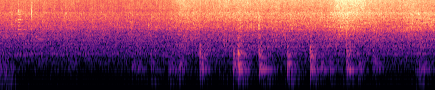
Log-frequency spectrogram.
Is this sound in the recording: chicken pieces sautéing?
yes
